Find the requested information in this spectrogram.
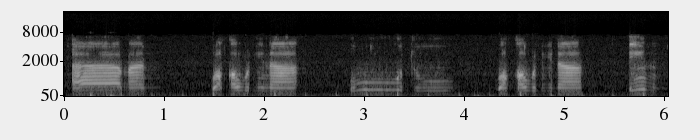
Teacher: بالهمزة المتحركة الأمر معكوس، فإن الوترين الصوتيين يكونان ملتصقان ثم يبتعدان، كقولنا آمن، وقولنا أوتوا، وقولنا إن. فإن هذه الهمزات المتحركات خرجت بتباعد الوترين الصوتيين عن بعضهما بعد أن كانا ملتصقين ومنطبقين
